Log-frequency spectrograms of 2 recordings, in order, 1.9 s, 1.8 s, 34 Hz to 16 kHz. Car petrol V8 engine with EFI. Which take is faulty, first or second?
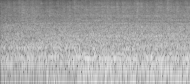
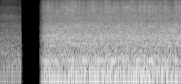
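second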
